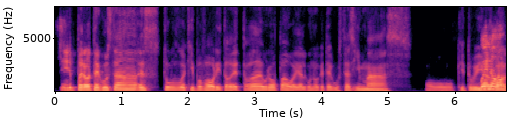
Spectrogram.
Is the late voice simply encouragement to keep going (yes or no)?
no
